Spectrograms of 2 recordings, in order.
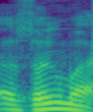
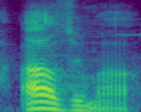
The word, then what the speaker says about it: Azuma: Not Azuma as I pronounced it earlier. Azuma.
